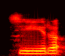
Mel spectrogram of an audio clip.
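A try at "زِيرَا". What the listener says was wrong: A ini rnya panjang. Ah kan ada alif tuh.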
